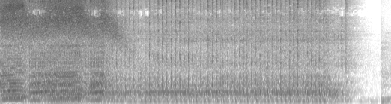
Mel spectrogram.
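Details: Echo SRM string trimmer with HiPA replacement carburetor kit, after a no-start fixed by fitting a new NGK spark plug: starts on the first pull, settles into a rapid even two-stroke buzz, then shuts off; running properly.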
